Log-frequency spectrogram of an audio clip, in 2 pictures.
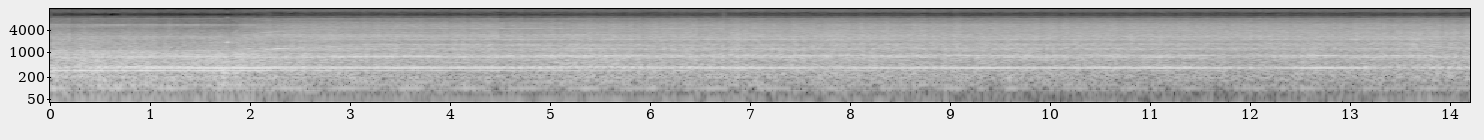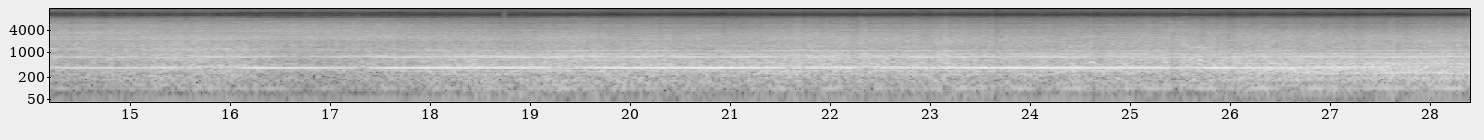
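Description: HDPE pipe extrusion line running: a steady mechanical whir from its motors and drives, with several held tones over it and a brief rising whine about two seconds in.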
